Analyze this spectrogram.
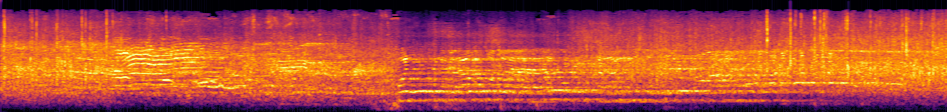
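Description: Young women shriek and shout with excitement.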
